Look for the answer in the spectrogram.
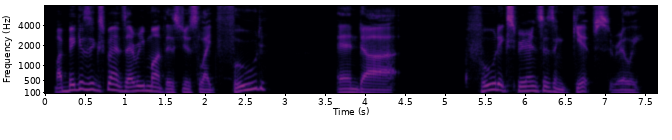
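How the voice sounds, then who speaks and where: A man's voice: mid-range voice, dry recording, clean studio sound. A young man casually chatting with a live stream audience in a laid-back, slangy, rambling way. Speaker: streamer answering live chat.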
